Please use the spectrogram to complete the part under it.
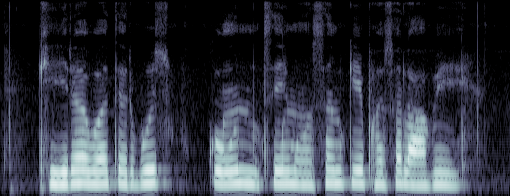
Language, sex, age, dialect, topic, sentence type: Chhattisgarhi, male, 18-24, Western/Budati/Khatahi, agriculture, question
